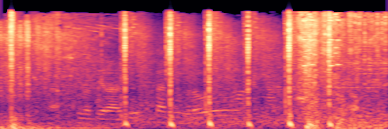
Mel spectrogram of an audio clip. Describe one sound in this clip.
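Shotgun blasts boom one after another.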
